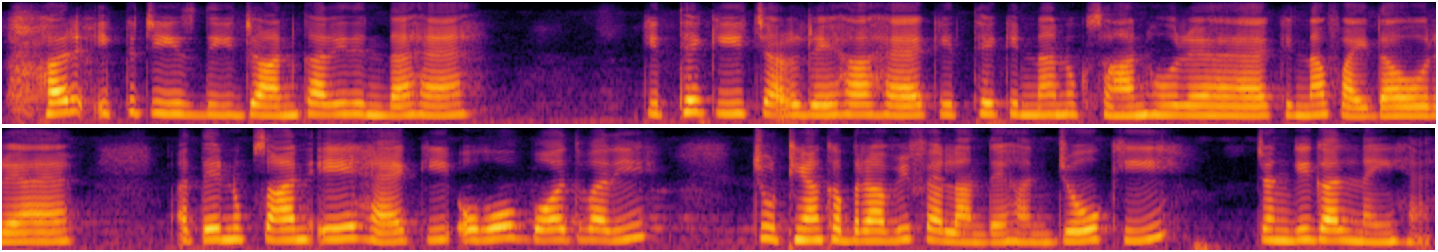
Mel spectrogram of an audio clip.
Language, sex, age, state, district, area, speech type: Punjabi, female, 30-45, Punjab, Ludhiana, urban, spontaneous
